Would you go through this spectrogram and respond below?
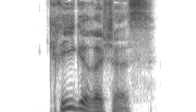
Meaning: strong/mixed nominative/accusative neuter singular of kriegerisch
- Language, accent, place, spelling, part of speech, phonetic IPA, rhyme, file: German, Germany, Berlin, kriegerisches, adjective, [ˈkʁiːɡəʁɪʃəs], -iːɡəʁɪʃəs, De-kriegerisches.ogg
